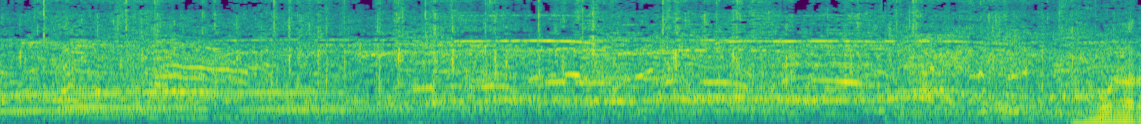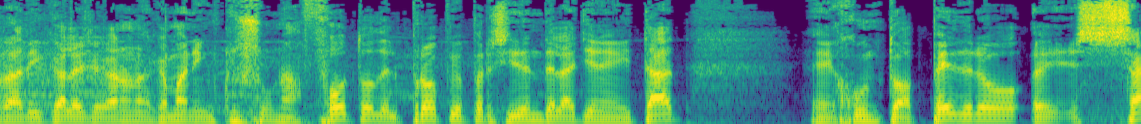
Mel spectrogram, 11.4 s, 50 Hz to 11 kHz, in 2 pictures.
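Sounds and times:
scattered applause from a protest crowd: 0.0 - 8.5
large protest crowd shouting and booing: 0.0 - 8.8
shrill whistles in a protest crowd: 1.6 - 4.8
speech: 5.5 - 11.4.

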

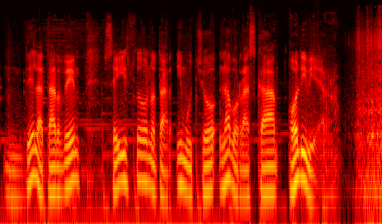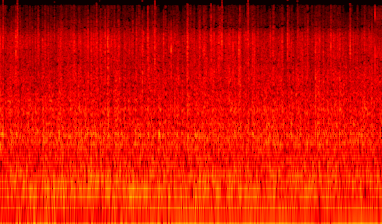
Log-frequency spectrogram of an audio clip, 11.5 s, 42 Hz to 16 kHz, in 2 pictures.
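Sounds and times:
speech: 0.0 - 5.1
hail pelting a car windshield during an afternoon storm: 5.3 - 11.4.

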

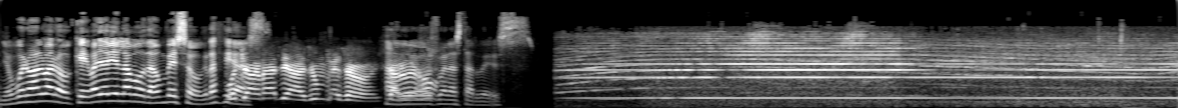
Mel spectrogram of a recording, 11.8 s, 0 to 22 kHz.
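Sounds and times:
speech: 0.0 - 5.8
air raid siren warning of bombing: 5.6 - 11.7.

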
